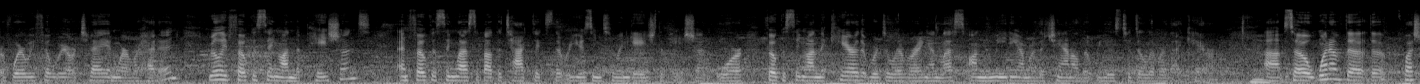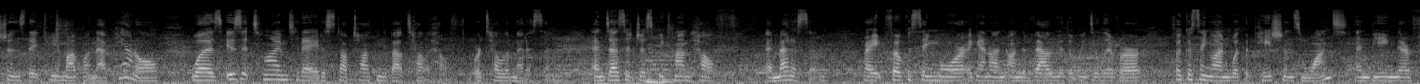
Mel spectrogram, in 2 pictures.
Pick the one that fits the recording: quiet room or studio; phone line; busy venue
busy venue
